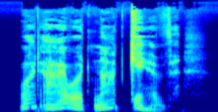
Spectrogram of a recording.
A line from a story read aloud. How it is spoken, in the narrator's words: Varen muttered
